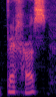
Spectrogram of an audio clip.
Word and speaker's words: Texas: Respecto a la pronunciación, en español, como es bien sabido, se pronuncia con J. Esa es la razón por la cual estoy diciendo Texas.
